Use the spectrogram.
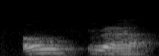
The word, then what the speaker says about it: Oprah: Army they named her Oprah after a woman in the Bible people often missed pronounce her name switching the r and the P so instead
